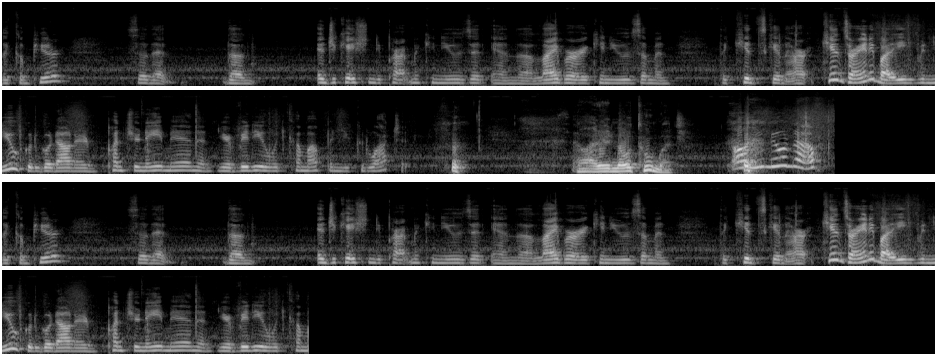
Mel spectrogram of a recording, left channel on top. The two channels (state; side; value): drops out; right; at 12.4 s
